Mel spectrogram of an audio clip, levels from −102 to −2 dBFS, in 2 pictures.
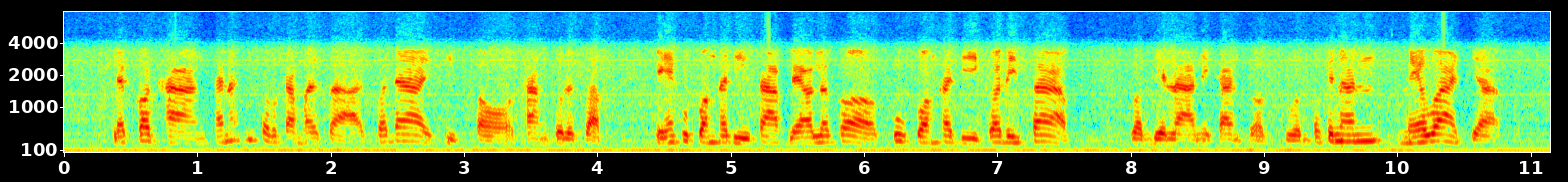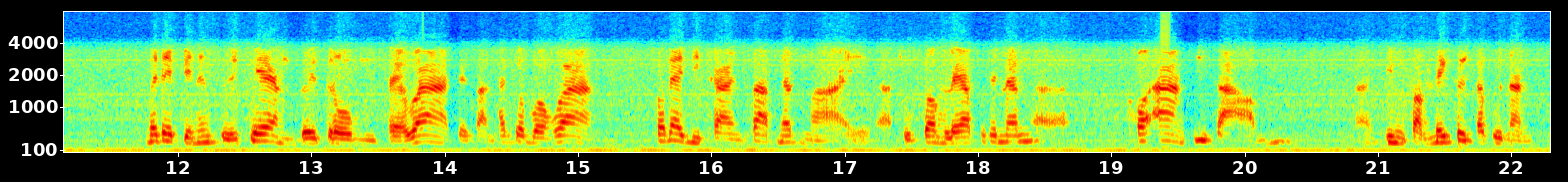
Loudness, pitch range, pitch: -14 LUFS, 105-135 Hz, 125 Hz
